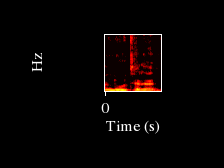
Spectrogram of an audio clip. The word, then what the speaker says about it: lieutenant: I'm a lieutenant, or lieutenant, as Americans say.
